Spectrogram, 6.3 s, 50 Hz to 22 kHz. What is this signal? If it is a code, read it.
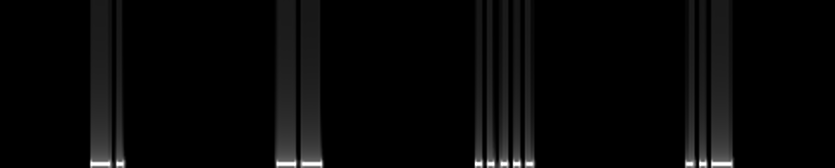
Morse code, heard as a keyed tone, about 25 wpm, spaced as for 7 wpm, 700 Hz. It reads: NM5U
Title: USA Call Signs - 4 Characters - 8x Character Spacing - 25wpm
